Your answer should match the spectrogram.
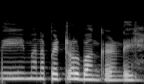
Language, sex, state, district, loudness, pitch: Telugu, female, Telangana, Nalgonda, -17 LUFS, 250 Hz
